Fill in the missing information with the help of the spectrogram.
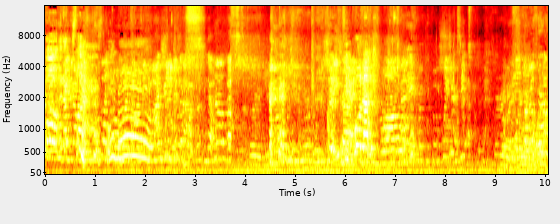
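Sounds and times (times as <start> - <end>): young people chattering: 0.0 - 10.0.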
